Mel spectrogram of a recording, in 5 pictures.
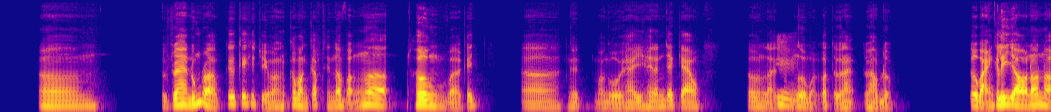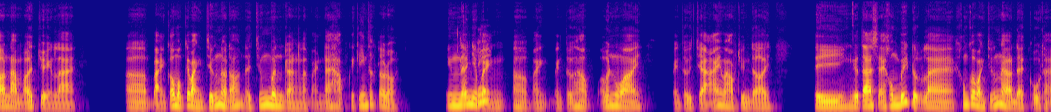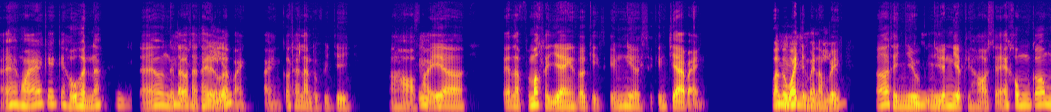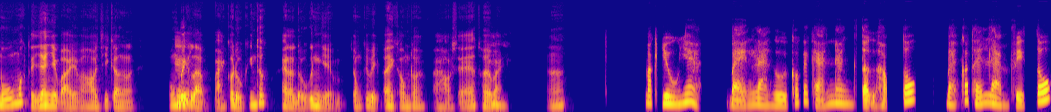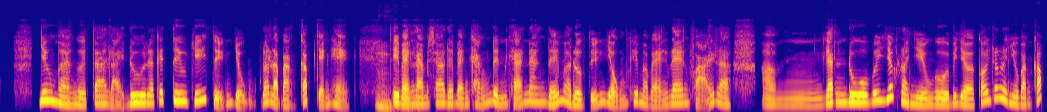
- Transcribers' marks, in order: other background noise; laughing while speaking: "mà"; unintelligible speech; tapping; distorted speech
- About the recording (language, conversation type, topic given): Vietnamese, podcast, Bạn có nghĩ kỹ năng tự học quan trọng hơn bằng cấp không?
